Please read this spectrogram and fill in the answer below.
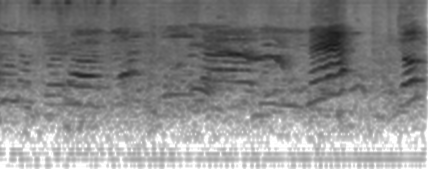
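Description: Children's high-pitched voices calling out and chattering at play, with one loud rising shout about three seconds in.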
